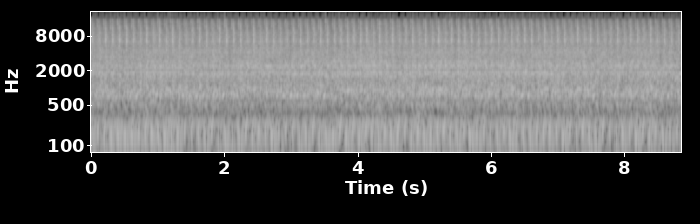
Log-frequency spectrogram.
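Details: 2001 Honda XR650L single at idle: hard, fast ticking about three per second over the thump, a noisy top end; owner suspects a valve seat, to be confirmed by teardown.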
